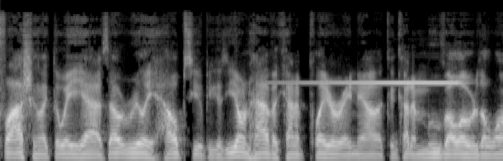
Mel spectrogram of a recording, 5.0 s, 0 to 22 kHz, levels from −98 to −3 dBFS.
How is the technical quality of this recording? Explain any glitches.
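The recording has one real problem: a loudspeaker feedback squeal takes over the back half of the speech.

From 2.64 s to 4.77 s, a single tone at 2.6 kHz creeps in and swells over about a second and a half until it sits a few dB louder than the speech itself. The mic is picking up a speaker it's feeding, and at 2.6 kHz the loop gain tops one, so that frequency keeps feeding itself and builds into a piercing whistle.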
